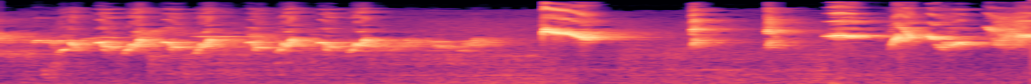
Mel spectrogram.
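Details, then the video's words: Oriental magpie-robin (Copsychus saularis), a contest-champion songbird in Indonesia, sings a fast run of repeated chattering notes, then loud, clear downward-sweeping whistles, varied and bright. "Suara Kicauan Burung Kacer Juara Kontes"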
